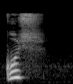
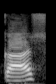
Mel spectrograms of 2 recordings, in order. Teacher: क का उ जो है वो ह्रस्व है तो लघु हो गया, और काश का जो है आ दीर्घ है इसलिए गुरु हो गया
